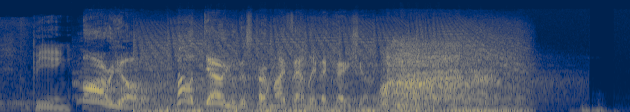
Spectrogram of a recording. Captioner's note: roars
